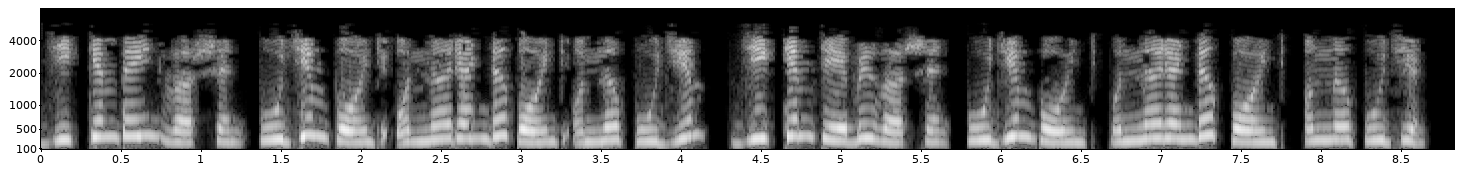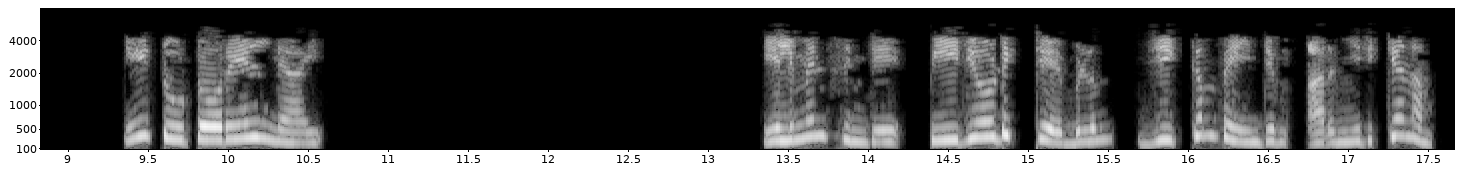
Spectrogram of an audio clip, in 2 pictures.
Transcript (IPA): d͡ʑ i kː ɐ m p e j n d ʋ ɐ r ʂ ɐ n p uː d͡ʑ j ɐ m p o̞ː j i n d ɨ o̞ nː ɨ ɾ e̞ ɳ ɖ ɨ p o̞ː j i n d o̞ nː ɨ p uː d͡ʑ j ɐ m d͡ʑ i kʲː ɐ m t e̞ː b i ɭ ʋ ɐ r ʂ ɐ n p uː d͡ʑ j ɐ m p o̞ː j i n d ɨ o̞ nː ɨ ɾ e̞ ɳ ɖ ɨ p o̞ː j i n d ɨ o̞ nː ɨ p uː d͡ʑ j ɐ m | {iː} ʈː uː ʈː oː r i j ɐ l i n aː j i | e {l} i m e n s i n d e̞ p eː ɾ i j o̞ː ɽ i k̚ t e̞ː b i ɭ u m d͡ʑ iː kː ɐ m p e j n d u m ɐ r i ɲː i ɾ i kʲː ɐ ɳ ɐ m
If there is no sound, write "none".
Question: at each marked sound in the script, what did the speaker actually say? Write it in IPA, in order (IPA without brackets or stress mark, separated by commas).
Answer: iː, l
